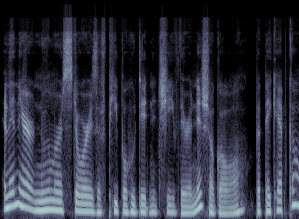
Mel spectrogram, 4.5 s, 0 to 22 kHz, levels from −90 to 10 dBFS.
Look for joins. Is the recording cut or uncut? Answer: uncut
